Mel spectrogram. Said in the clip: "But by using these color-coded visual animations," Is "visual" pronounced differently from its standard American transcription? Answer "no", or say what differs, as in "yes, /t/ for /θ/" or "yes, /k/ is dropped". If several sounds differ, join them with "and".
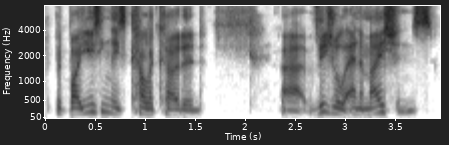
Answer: no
